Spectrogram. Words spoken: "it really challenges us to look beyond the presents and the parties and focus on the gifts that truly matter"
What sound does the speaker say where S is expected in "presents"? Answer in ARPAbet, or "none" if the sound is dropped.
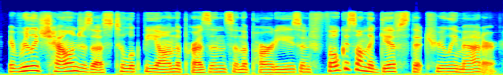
S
